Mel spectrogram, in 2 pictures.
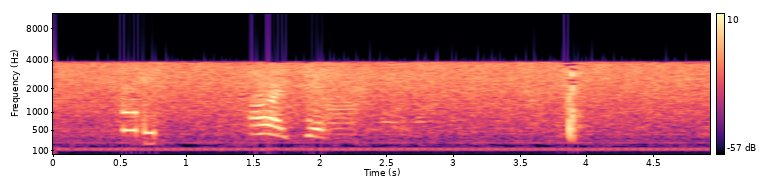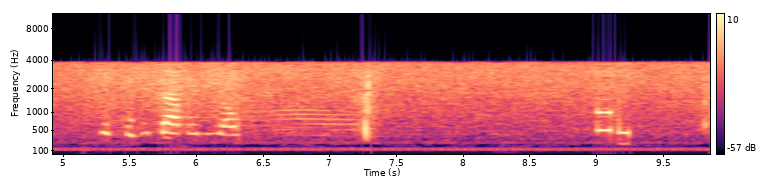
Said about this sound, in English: Wait for the beep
